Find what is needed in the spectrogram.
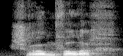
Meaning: timid
- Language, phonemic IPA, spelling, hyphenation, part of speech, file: Dutch, /sxromˈvɑləx/, schroomvallig, schroom‧val‧lig, adjective, Nl-schroomvallig.ogg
